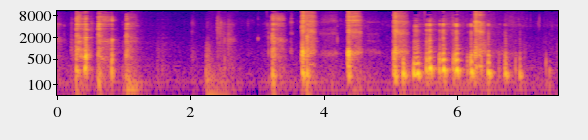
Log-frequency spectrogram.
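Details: A child, asked to do her fake cough, makes a series of short, deliberate voluntary coughs ending in a quick run of voiced bursts.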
